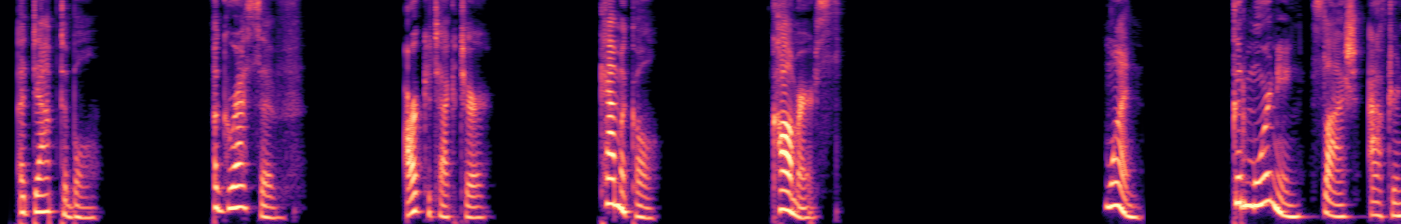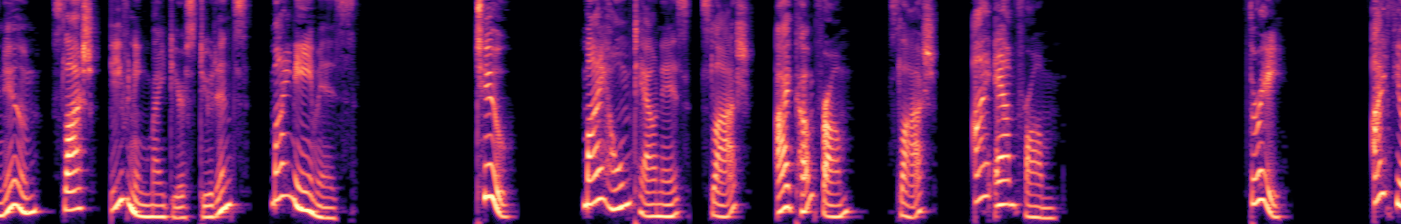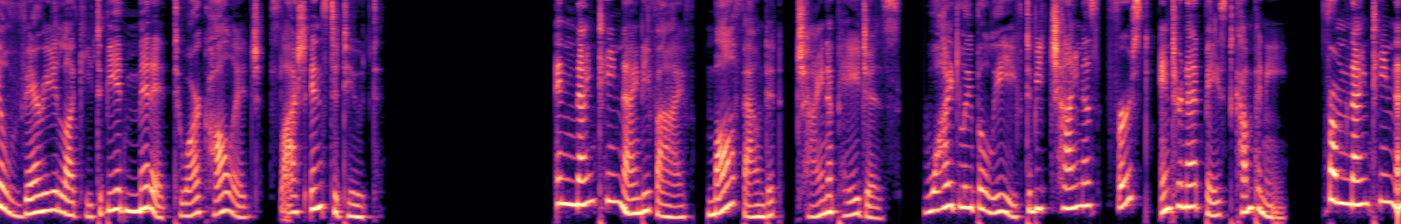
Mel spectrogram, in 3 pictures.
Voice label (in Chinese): 外籍英语英文课本朗读美式口音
